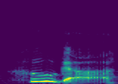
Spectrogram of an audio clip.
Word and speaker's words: hygge: my email from Sirk this is pronounced hygge which means cozy and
